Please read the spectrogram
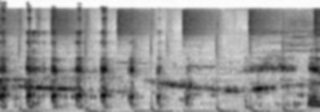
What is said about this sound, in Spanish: Porque va a pasar la ambulancia.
